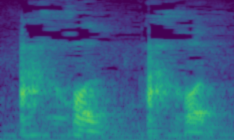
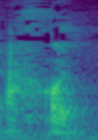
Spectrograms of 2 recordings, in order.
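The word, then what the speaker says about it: أخذ: Akhad. Mungkin klunya itu hari Ahad, tapi bukan akhad. Nah, bacanya itu akhad, bukan ahad. Maaf kebalik tadi. Jadi bacanya itu akhad. Ingat-ingatnya dengan nama hari, yaitu hari Ahad.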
